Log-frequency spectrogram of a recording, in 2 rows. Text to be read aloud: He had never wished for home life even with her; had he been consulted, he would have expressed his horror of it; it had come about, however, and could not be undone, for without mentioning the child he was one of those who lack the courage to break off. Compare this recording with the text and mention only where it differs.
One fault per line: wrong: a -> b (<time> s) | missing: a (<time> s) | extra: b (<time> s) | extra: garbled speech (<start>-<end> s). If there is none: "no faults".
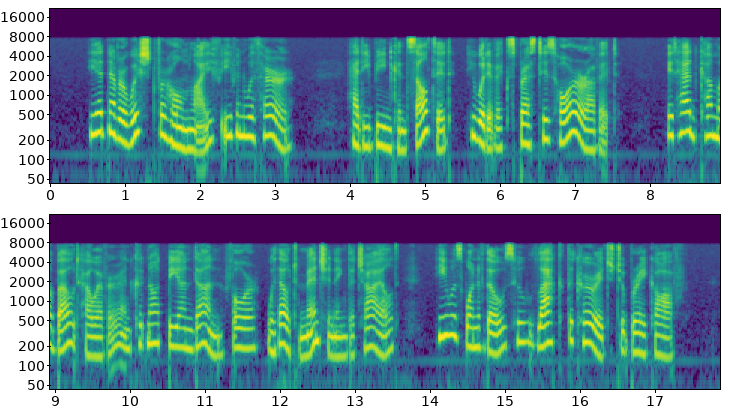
no faults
